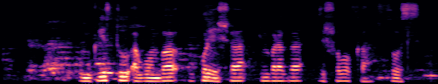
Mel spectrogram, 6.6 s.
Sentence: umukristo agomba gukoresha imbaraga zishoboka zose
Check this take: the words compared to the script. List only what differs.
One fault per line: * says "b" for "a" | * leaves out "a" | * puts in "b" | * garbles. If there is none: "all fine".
all fine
